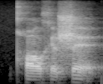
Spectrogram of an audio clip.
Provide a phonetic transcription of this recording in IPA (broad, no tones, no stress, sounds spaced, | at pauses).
qʰ ɔ x ɛ ʂ ɛ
